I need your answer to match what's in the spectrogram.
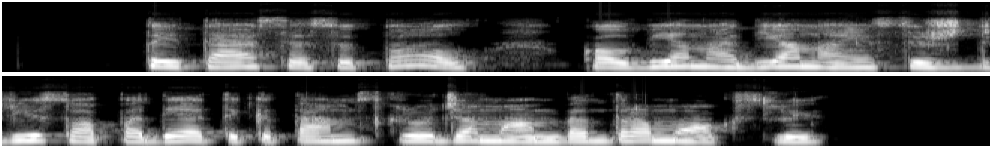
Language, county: Lithuanian, Alytus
